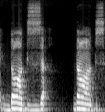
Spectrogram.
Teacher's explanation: the plural S here, is pronounced as Z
